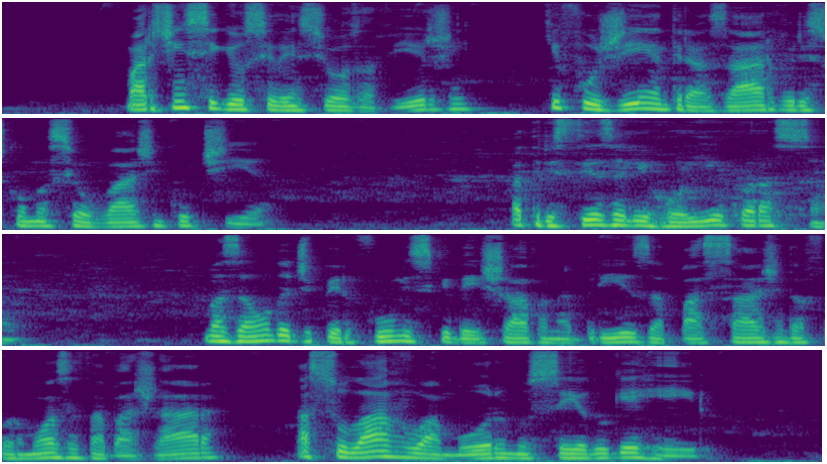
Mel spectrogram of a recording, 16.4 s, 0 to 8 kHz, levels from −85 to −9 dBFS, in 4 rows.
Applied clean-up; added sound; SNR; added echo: classical method log-MMSE.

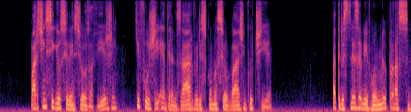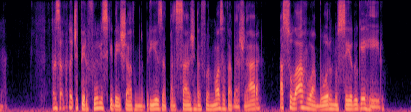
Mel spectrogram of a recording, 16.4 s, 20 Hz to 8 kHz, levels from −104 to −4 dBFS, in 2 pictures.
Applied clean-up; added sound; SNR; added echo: neural diffusion model UNIVERSE++.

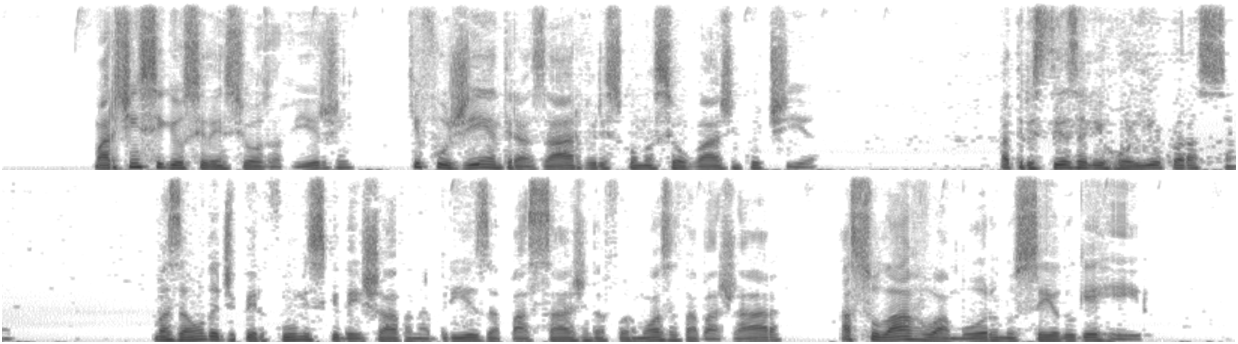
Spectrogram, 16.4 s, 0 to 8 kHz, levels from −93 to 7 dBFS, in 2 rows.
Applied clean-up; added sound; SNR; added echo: classical method spectral subtraction.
